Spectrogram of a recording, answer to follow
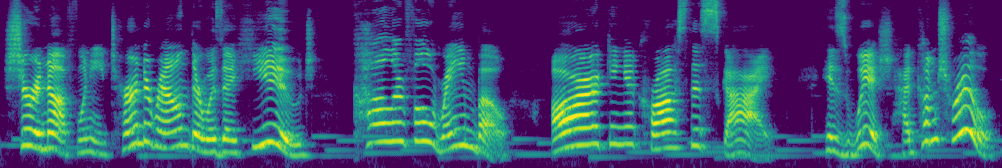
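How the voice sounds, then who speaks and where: A woman's voice: high voice, sing-song, takes it slowly, pushed and bright, soft background music. A woman storyteller reading a children's book aloud expressively, with dramatic emphasis and questions to the listener.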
